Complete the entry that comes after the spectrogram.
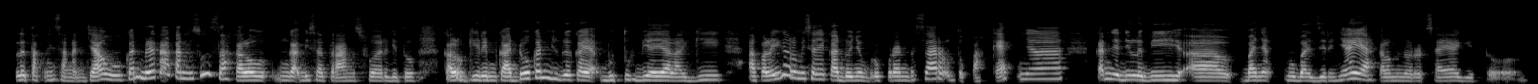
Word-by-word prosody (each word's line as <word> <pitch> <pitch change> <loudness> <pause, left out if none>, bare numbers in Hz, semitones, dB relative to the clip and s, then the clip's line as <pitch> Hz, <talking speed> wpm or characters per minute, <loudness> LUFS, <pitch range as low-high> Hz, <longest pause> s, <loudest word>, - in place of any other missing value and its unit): letaknya 205 -1 -2
sangat 160 -3 -7
jauh, 210 +2 +3
kan 345 - 0
mereka 290 +3 +3
akan 280 -2 +1
susah 460 - -1
kalau 190 0 +5
enggak 190 -1 0
bisa 190 -1 -3
transfer 175 +2 -3
gitu, 170 +1 -5 0.3
kalau 190 0 +6
kirim 195 -2 +1
kado 190 +9 +6
kan 310 0 +3
juga 220 -3 +2
kayak 195 -2 +4
butuh 200 +3 -5
biaya 190 -1 +5
lagi, 190 +5 -4 0.3
apalagi 195 +2 +2
kalau 440 - +2
misalnya 265 -3 -2
kadonya 185 -1 +3
berukuran 185 +1 -2
besar 255 +6 +1
untuk 195 - -10
paketnya, 250 +11 -5 0.3
kan - - -2
jadi 215 -2 +2
lebih, 200 +1 -1
eee, 175 -1 0 0.2
banyak 185 +1 -1 0.2
mubazirnya 180 +4 -2
ya, 220 -6 +5
kalau 170 +1 -5
menurut 165 -1 -8
saya, 170 +1 -6
gitu. 165 - -12
190 Hz, 155 wpm, -23 LUFS, 180-220 Hz, 0.3 s, kalau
